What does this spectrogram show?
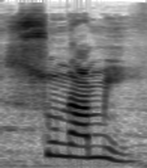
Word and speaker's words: tsunami: Okay, in this T is silent. Okay, we will pronounce is at tsunami.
